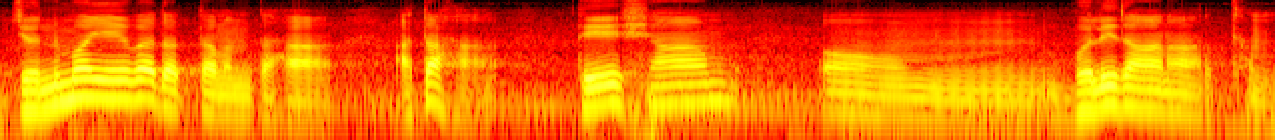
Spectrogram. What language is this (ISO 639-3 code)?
san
